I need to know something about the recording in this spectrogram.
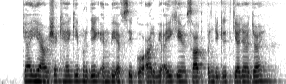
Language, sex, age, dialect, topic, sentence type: Hindi, male, 25-30, Hindustani Malvi Khadi Boli, banking, question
